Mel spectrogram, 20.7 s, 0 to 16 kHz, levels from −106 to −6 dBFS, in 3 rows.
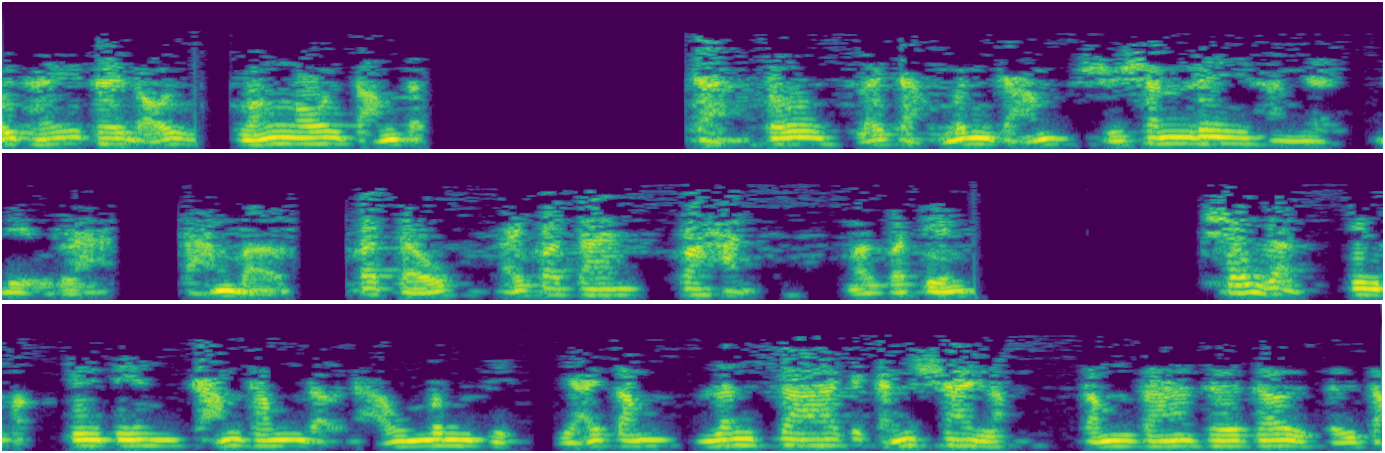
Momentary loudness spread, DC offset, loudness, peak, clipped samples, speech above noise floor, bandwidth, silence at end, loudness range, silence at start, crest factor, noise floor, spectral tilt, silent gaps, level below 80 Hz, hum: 10 LU; under 0.1%; -16 LUFS; -2 dBFS; under 0.1%; over 75 dB; 6.4 kHz; 0 s; 4 LU; 0 s; 14 dB; under -90 dBFS; -7 dB/octave; 1.04-1.13 s, 2.15-3.41 s, 7.50-7.78 s, 8.40-8.62 s, 11.83-12.86 s, 16.46-16.56 s; -58 dBFS; none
